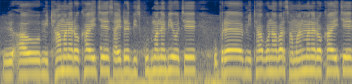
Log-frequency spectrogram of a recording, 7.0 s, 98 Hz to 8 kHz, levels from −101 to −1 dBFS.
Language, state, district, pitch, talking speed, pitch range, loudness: Sambalpuri, Odisha, Sambalpur, 195 Hz, 195 wpm, 175-200 Hz, -14 LUFS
